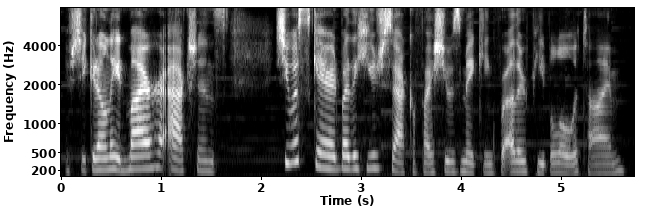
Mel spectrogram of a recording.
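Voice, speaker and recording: A woman game streamer reading a visual novel aloud in an expressive storytelling way, with casual asides. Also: fairly low pitch, a little fast, soft background music.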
